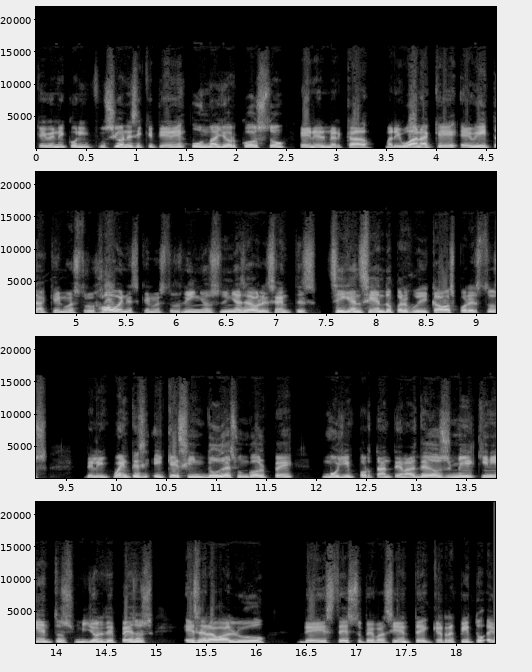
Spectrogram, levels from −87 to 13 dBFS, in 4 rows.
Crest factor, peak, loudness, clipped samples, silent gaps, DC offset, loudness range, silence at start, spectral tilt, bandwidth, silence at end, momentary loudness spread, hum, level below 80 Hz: 12 dB; -2 dBFS; -16 LUFS; under 0.1%; 2.59-2.65 s, 3.38-3.49 s, 7.45-7.51 s; under 0.1%; 1 LU; 0.05 s; -5.5 dB/octave; 15 kHz; 0 s; 6 LU; none; -50 dBFS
